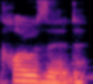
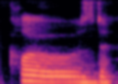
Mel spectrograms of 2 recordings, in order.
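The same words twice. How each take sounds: First: An extra vowel separates the Z and D. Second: The D follows the Z with no vowel. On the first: The speaker calls it wrong. "I am not saying closed. That vowel sound is not doing any work" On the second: The speaker calls it right. "That D at the end goes right next to that Z"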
